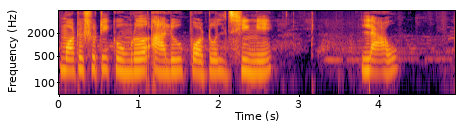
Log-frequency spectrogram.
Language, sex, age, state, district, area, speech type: Bengali, female, 18-30, West Bengal, Dakshin Dinajpur, urban, spontaneous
